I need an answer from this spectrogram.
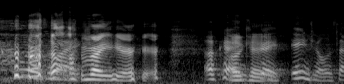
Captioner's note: laughs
